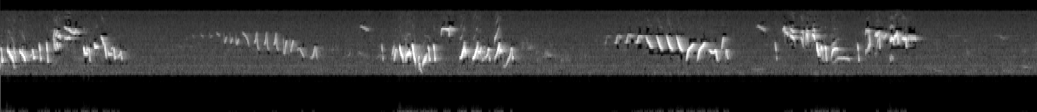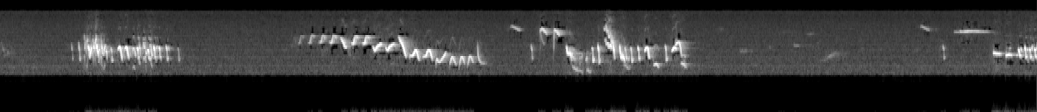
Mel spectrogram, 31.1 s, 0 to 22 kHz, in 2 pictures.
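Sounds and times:
European robin Erithacus rubecula singing: 0.0s - 2.0s, 3.0s - 14.2s, 16.6s - 18.3s, 20.0s - 26.0s, 27.4s - 28.2s, 29.4s - 31.1s.

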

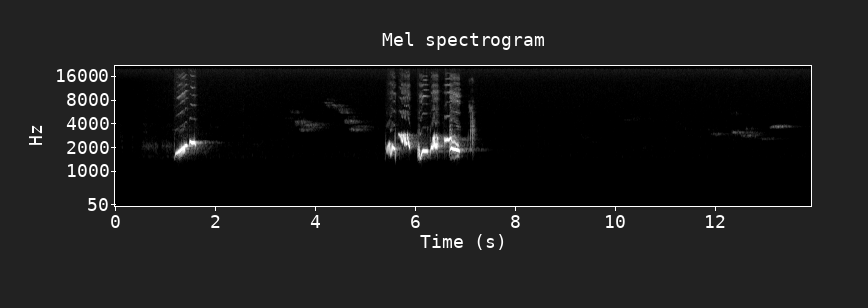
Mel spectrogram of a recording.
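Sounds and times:
Common blackbird Turdus merula fluted and warbled song: 0.5s - 2.1s, 3.4s - 7.4s, 10.1s - 13.8s.

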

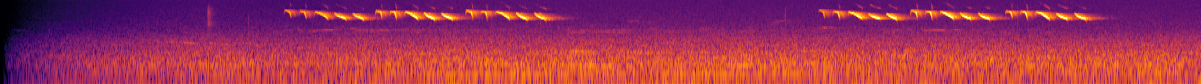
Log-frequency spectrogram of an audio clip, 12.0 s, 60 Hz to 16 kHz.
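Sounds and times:
faint hiss: 0.2s - 11.9s
Eurasian blue tit Cyanistes caeruleus trilling high thin downward-slurred notes: 2.9s - 5.6s, 8.2s - 11.0s.

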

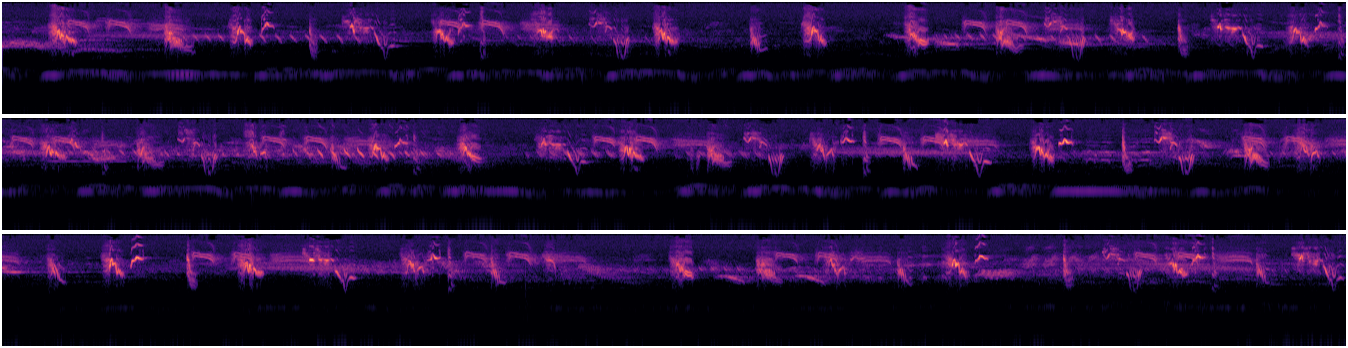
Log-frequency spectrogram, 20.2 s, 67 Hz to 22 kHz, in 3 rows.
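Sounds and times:
Eurasian blue tit Cyanistes caeruleus twittering chirps: 0.0s - 20.1s.

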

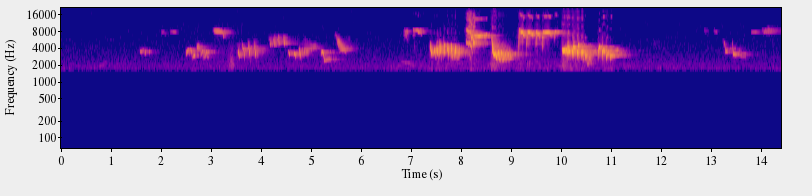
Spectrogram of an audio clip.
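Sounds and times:
Erithacus rubecula European robin singing: 1.6s - 5.8s, 6.8s - 11.3s, 13.2s - 14.4s.

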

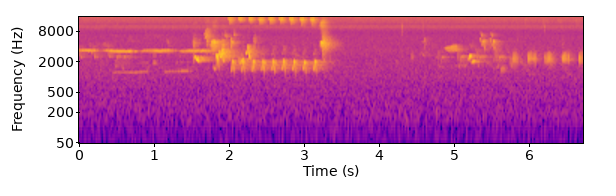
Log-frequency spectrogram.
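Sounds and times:
Common nightingale song, Luscinia megarhynchos: 0.0s - 3.4s.

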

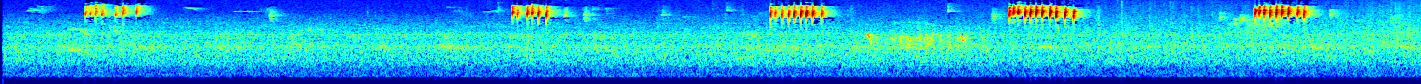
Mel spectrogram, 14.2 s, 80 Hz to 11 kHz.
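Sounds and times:
soft background hiss: 0.0s - 14.2s
European robin Erithacus rubecula ticking calls: 0.8s - 1.5s, 5.1s - 6.0s, 7.7s - 10.9s, 12.4s - 13.3s.

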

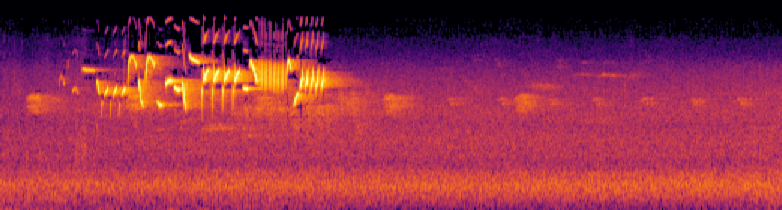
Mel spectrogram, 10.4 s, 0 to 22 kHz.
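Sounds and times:
Eurasian wren Troglodytes troglodytes singing: 0.8s - 4.5s.

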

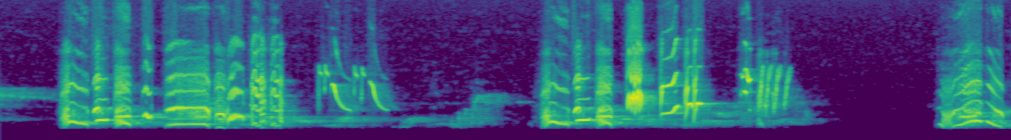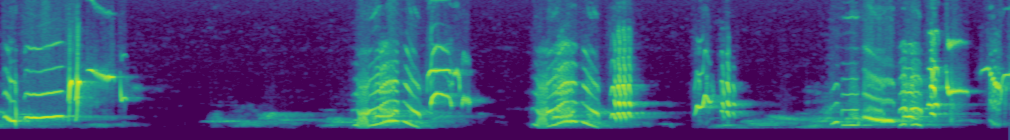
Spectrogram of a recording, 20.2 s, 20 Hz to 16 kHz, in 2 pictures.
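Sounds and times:
common blackbird Turdus merula singing: 0.0s - 8.2s, 9.4s - 11.5s, 12.2s - 20.2s.

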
